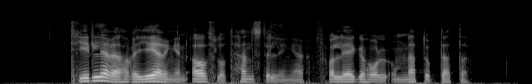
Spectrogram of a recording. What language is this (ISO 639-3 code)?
nor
